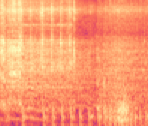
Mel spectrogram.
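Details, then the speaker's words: Carbureted Honda Beat scooter, previously seized and smoking white from a late oil change, after repair: short starter whirr, then it catches at once on the first press and settles into a steady, even putter; normal electric start. "Oke, ya. Satu kali starter langsung dia hidup, ya."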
